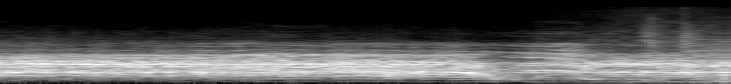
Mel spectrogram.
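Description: A live rock band's song cuts off right at the start, its drums and bass dropping out. What is left is crowd cheering and shouting in a small room over the lingering ring of the amplifiers, which dips near the end.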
